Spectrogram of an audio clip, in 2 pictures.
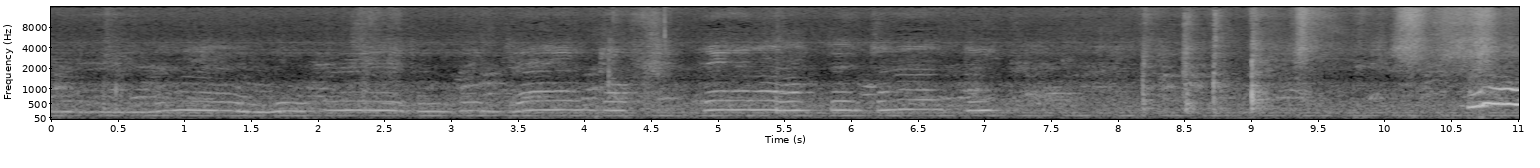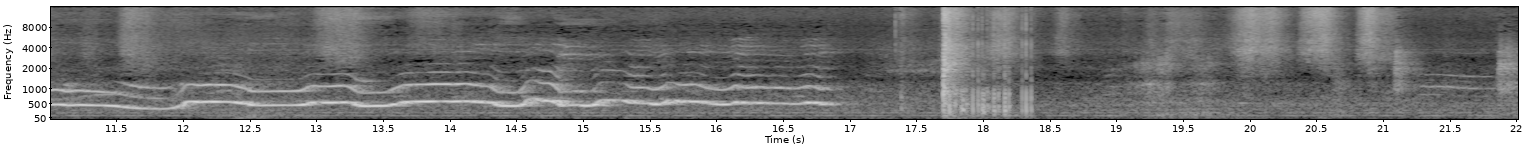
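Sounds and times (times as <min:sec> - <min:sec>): high-pitched voice humming: 0:10.6 - 0:17.0.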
